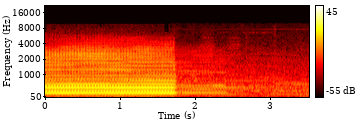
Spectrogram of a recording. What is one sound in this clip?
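A ship's horn blasts loudly with a deep tone, then cuts off and echoes away.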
